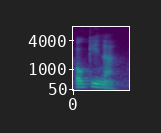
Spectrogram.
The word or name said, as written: Okina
